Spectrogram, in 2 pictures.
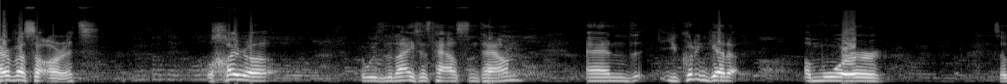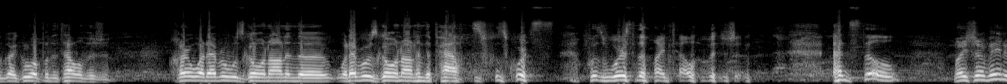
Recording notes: Shiur recorded in Yeshivas Ohr Reuven, Monsey, NY.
